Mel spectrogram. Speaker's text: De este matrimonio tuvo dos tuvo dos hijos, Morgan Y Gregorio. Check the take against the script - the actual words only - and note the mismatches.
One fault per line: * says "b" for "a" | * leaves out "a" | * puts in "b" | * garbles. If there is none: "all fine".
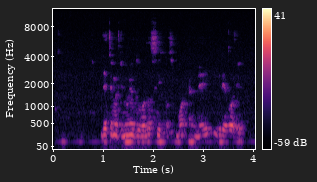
* leaves out "tuvo dos"
* puts in "Leigh"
